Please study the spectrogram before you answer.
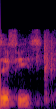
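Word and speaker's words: IIFE: Immediately invoked function, pronounced IFI, is a JavaScript design pattern often used to minimize naming conflict and create private variables.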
